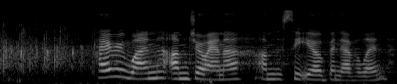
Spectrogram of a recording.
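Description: A woman speaks warmly to an audience through a microphone.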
